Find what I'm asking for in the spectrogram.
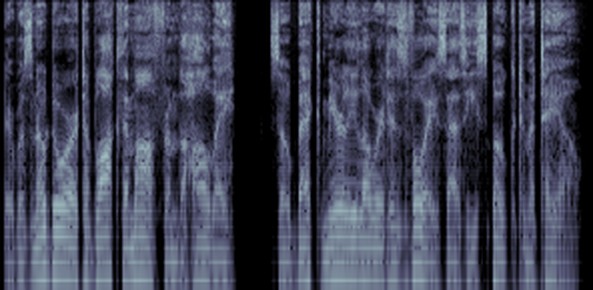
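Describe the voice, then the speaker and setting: Man, low pitch, audiobook narrator, scripted fiction storytelling, dry close studio recording. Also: normal speed, darkish tone, dry recording.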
